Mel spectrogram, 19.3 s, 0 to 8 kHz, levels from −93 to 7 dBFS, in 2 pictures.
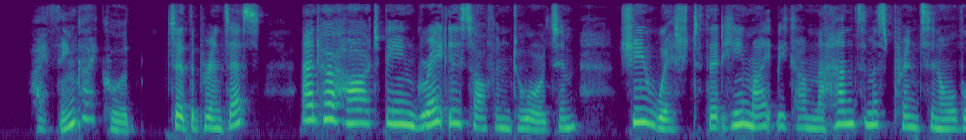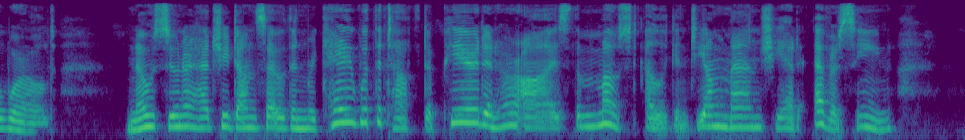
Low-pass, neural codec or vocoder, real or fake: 7.2 kHz; vocoder, 22.05 kHz, 80 mel bands, Vocos; fake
